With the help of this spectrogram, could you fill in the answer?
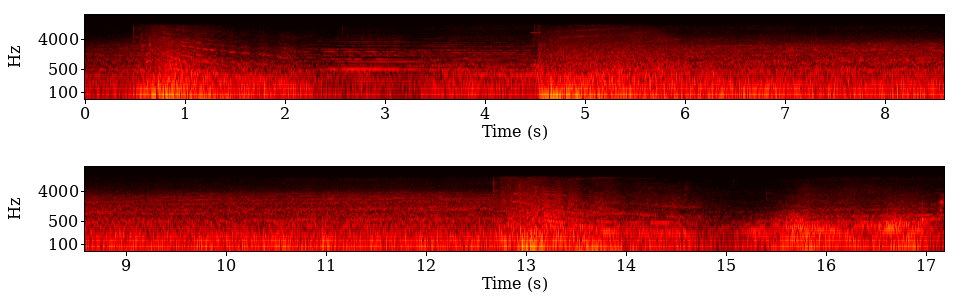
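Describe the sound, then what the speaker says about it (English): Starfighter engines boosting in the Star Wars: Squadrons video game, a loud roaring thrust surging in with a rising whoosh, holding steady, then swelling again, with a brief voice near the start. "Okay, we're ready to boost. Punch it."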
